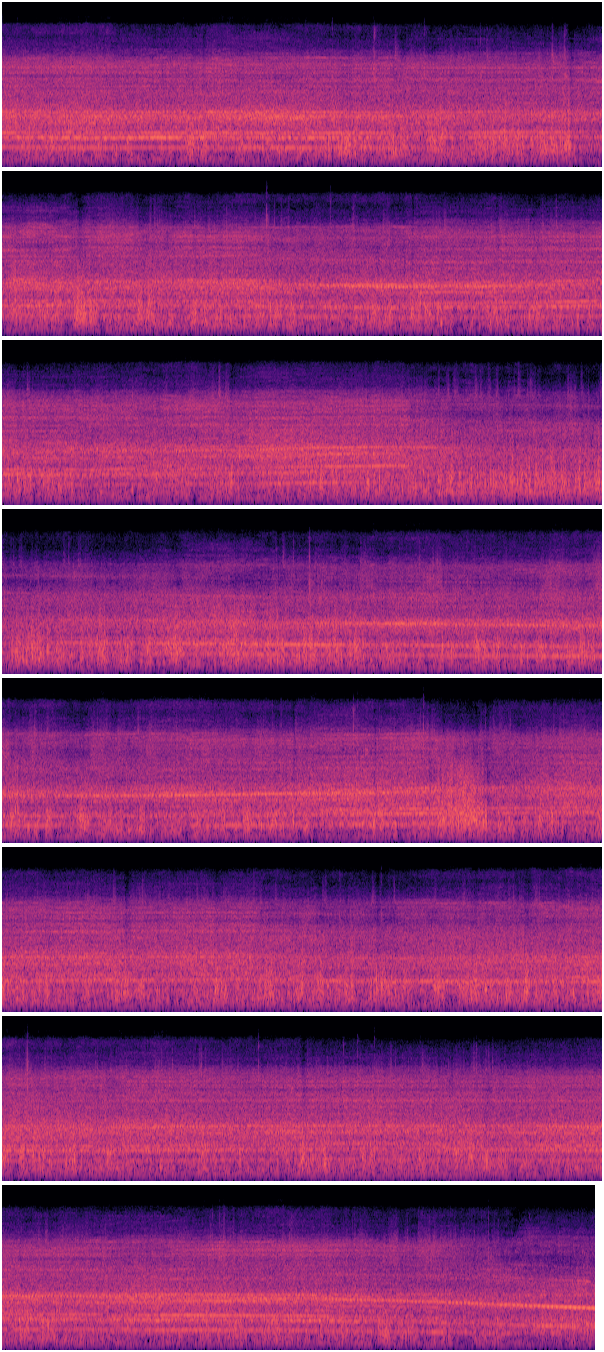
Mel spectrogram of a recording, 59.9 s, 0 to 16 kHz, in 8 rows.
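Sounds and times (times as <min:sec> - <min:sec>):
electric bike motor whining: 0:00.0 - 0:59.9
rushing wind: 0:00.0 - 0:59.9.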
